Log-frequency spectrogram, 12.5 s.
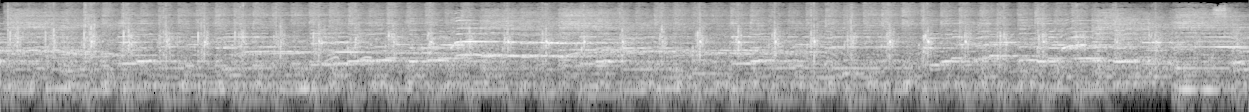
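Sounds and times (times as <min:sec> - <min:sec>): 
live klezmer music: 0:00.0 - 0:12.4
lively audience cheering and shouting: 0:00.0 - 0:12.4.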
